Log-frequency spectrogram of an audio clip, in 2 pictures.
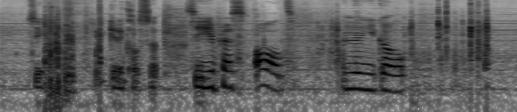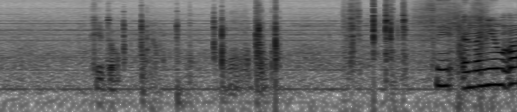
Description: A girl speaks, rustling of a camera followed by computer typing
